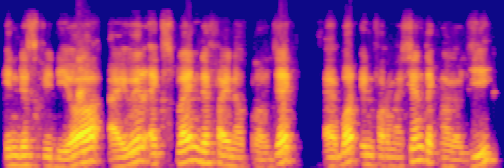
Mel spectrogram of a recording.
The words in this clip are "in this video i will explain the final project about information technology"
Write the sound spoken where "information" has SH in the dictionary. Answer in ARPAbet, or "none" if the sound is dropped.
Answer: S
